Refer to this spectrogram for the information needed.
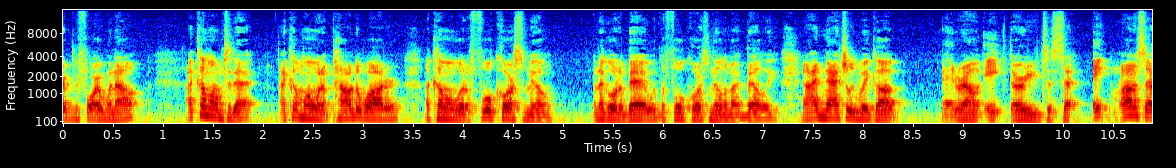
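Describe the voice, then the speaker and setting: A man's voice: on the high side, fairly bright tone. A man in his early twenties talking in a casual motivational vlog, rambling and restarting often as he gives earnest advice. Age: early 20s. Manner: rambling, with frequent restarts and repeats. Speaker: vlogger.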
